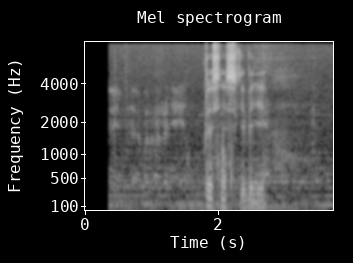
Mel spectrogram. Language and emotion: Russian, neutral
